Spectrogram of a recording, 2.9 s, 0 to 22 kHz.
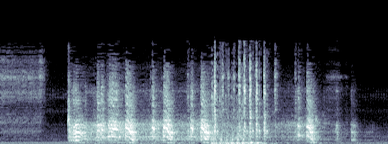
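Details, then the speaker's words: Bashan 200cc that won't start: it fires on starting spray, runs rough and uneven for about two seconds, then dies; it won't run on its own fuel. Owner suspects a dirty carburetor. "and can't get this to start we try to on it one and then if we put easy start on it it starts but then cuts"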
